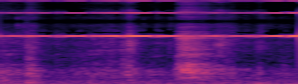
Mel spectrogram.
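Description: A continuous high-pitched electronic alarm tone, held at one pitch throughout, with shuffling and rustling of movement beneath it.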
